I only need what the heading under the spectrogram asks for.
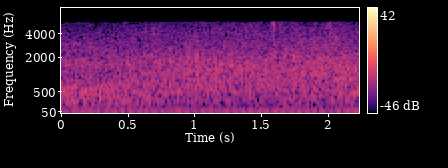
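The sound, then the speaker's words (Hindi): Children clapping together make a continuous, dense wash of applause. It is steady and even throughout, with no individual claps standing out and no talking. “आज बाप देख रहा है कि बच्चों के अंदर इतना उमंग है, इतना उमंग है कि बाप मना करता है फिर भी ताली बजा रहे।”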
